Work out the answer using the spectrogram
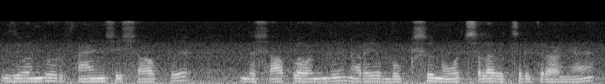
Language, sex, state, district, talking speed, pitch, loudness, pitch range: Tamil, male, Tamil Nadu, Chennai, 120 wpm, 135 Hz, -15 LUFS, 125-140 Hz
